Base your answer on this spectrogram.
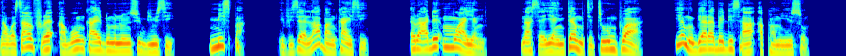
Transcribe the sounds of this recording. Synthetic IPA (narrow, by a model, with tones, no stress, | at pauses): nã˨wɔ˨sã˦m˦fɪ˨ɾɛ˦ʔa˨bʊ˦ŋ̩˦kʰa˦ɪ˦dʊ̃˦mnʊ̃˦n̩˦sʊ˦bi˦o˦sḛ˨ | m̩˦mĩ˦spʰa̰˨ | e˨fi˨s̬ɛ˦la˦bã˨ŋ̩˨kʰã˦˨ɪ˨sḛ˨ | æ˨wu˨a˨dɪ˦m̩˦mʊ̃˦a˨jɛ̃˨n | nã˨sɛ˨jɛ̃˨n̩˨tʰɛ̃˦m˨tʰɪ˨tʰʊ˦m̩˦pʰu˦a˨˦ | jɛ˦mũ˨bi˦a˦ɾa˦bɛ˦di˦saː˨˦ʔa˦pʰã˨mjɪ˦sʊ̰˨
